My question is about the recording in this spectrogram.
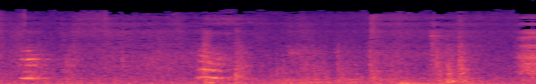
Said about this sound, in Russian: Так, дверь лучше прикрыть, наверное. Там. Кто-нибудь прикройте дверь, пожалуйста.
